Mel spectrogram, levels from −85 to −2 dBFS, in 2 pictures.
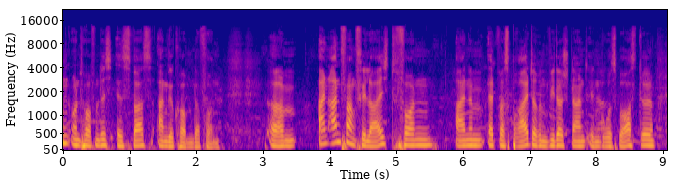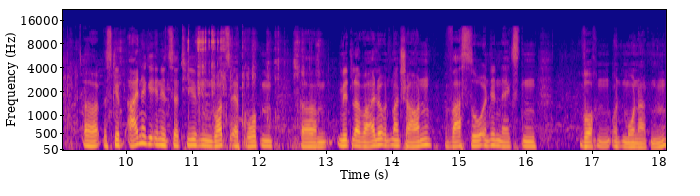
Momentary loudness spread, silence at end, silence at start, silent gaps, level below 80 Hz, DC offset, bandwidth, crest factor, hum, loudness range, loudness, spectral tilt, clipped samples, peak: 7 LU; 0 s; 0 s; none; -50 dBFS; under 0.1%; 14 kHz; 16 dB; none; 2 LU; -23 LUFS; -6.5 dB/octave; under 0.1%; -6 dBFS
